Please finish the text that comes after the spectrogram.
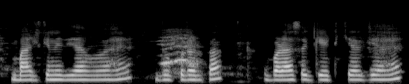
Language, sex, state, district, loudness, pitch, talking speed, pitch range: Hindi, female, Bihar, Supaul, -19 LUFS, 220 Hz, 190 wpm, 215-240 Hz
